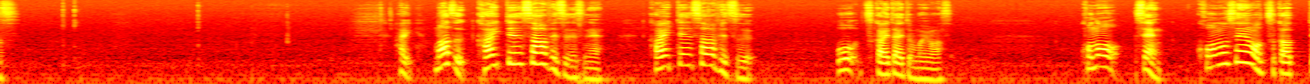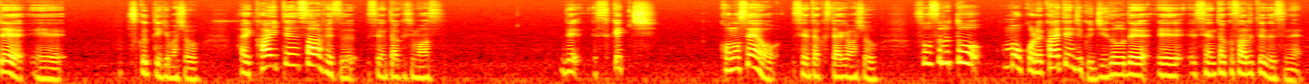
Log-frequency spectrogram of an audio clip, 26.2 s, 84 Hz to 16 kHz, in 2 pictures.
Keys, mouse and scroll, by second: 0.6 click, 1.9-4.4 middle drag, 5.6 click, 7.0 click, 15.6 drag, 19.2 click.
